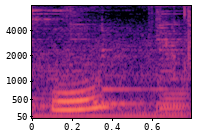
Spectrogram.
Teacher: Vokal belakang, atas, bundar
